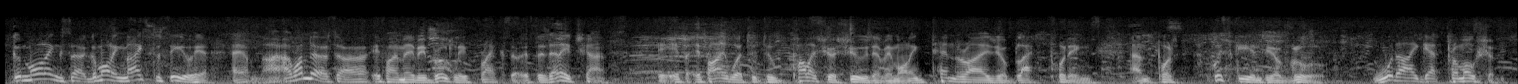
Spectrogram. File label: promotion; wogan 70s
